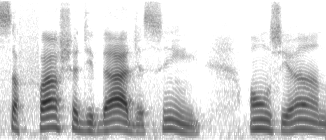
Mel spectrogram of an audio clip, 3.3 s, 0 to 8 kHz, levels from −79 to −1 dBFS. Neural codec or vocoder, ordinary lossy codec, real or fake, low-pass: codec, 16 kHz, 1 kbps, X-Codec, HuBERT features, trained on LibriSpeech; none; fake; none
